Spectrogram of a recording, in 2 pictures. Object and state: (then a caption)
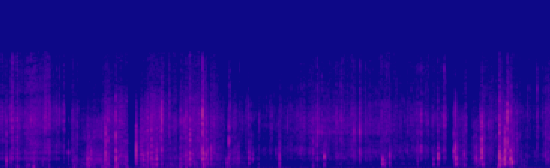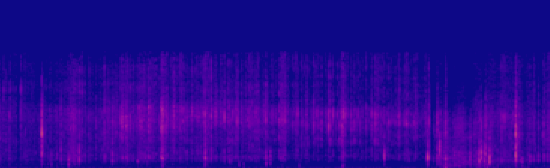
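Paper padded mailing envelope. Gloved hands grip, crumple and rub a yellow kraft-paper padded mailing envelope with an address label, not yet fully opened, near its open flap. A steady, dense stream of crisp crinkling and crackling fills the clip, bright and papery with no low end, broken by many sharp, short snaps that die away almost instantly.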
